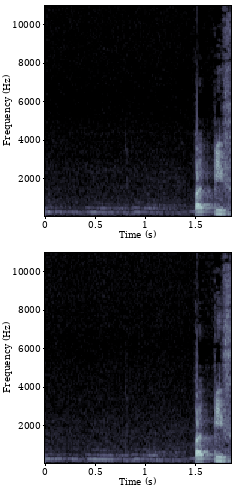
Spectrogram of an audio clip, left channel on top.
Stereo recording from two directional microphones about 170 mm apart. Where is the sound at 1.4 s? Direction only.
Centre (ahead or behind).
